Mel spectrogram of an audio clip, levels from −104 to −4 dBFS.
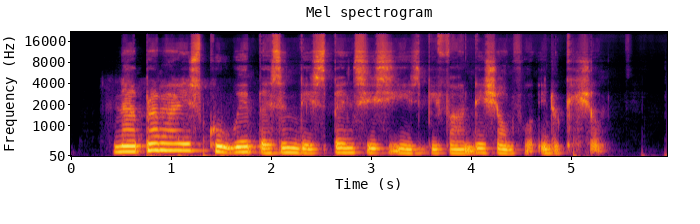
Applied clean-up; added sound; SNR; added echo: neural mask model DeepFilterNet 3.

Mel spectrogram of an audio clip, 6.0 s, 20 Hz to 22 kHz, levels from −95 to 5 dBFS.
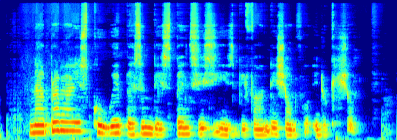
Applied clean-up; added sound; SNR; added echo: classical method log-MMSE.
